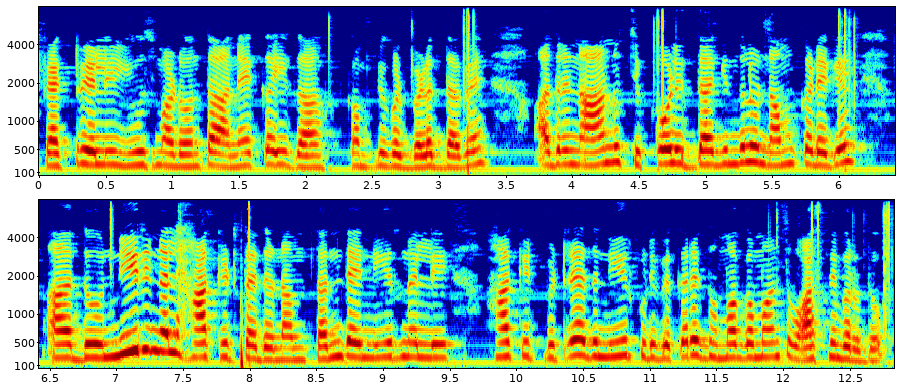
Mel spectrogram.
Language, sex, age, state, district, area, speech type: Kannada, female, 60+, Karnataka, Shimoga, rural, spontaneous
